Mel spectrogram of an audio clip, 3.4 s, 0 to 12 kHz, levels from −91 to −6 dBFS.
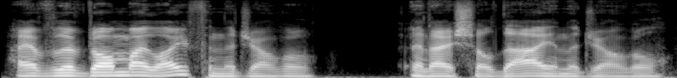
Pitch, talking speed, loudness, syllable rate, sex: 110 Hz, 285 wpm, -18 LUFS, 6.7 syllables/s, male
